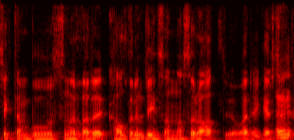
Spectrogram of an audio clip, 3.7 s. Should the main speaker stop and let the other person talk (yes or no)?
yes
